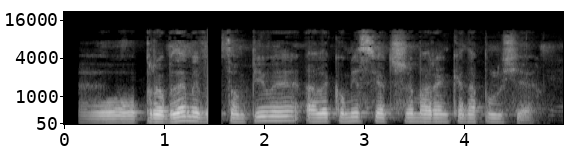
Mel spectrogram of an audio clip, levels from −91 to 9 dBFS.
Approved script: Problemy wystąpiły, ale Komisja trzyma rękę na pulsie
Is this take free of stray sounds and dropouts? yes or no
no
